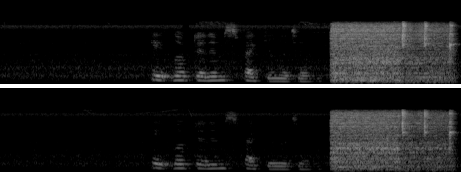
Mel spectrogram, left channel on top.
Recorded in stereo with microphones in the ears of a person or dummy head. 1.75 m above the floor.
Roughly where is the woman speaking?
Left.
